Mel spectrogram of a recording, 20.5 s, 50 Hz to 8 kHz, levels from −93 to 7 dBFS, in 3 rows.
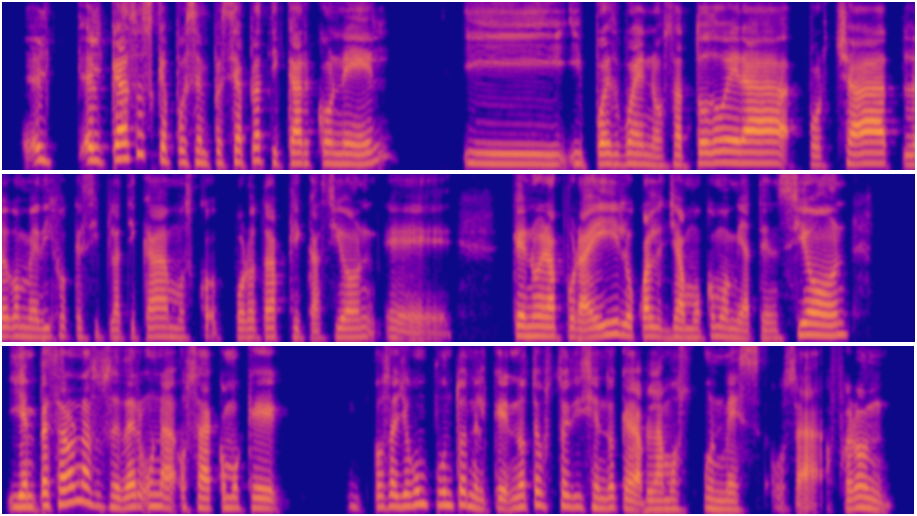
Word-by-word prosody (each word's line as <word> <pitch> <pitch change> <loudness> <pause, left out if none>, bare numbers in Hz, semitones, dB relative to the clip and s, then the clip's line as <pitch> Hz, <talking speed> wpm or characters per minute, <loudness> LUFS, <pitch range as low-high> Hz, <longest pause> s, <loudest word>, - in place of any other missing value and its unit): El 235 - -2
c - - -28 0.2
el 230 -2 +3
caso 260 +7 +7
es 335 - +3
que, 235 - 0
pues, 205 -2 +1
empecé 195 +1 -1
a 200 - -2
platicar 190 -5 0
con 185 -1 -2
él, 180 - 0 0.5
y 175 -2 -3
y, 180 - -7
pues, 180 -1 0
bueno, 170 -3 0
o - - -10
sea, 165 +3 -1
todo 185 +8 0
era 190 -1 +5
por 155 -3 -8
chat, 185 +2 +5
luego 165 +1 -3
me 160 -2 -5
dijo 155 +2 -9
que 160 - -12
si 130 - -9
platicábamos 155 +1 -4
co - - -12
por 150 0 -5
otra 155 +1 -1
aplicación, 150 +1 -5
eh, 140 -4 -8 0.4
que 180 - +4
no 170 0 +1
era 165 0 +5
por 160 -3 -2
ahí, 170 +9 +3
lo 175 -4 -2
cual 165 -3 +1
llamó 145 0 -1
como 165 -2 -5
mi 145 -2 -5
atención. 180 +9 +1 0.5
Y 190 +1 +2
empezaron 235 +8 +3
a 265 - +3
suceder, 190 -1 +1
una 205 -2 0
o - - -5
sea, 170 -2 +2
como 180 +1 -4
que, 170 -4 0 0.6
o 190 - -4
sea, 205 +1 +1
llegó 205 +3 -1
un 240 - -3
punto 225 0 -2
en 210 - -2
el 160 - -5
que 165 -2 +1
no 190 +4 -1
te 230 - -2
estoy 200 0 -4
diciendo 180 -1 -3
que 160 - +1
hablamos 150 -3 0
un 165 -3 -4
mes, 145 -4 0
o - - -17
sea, - - -1
fueron 175 +3 -1
175 Hz, 210 wpm, -26 LUFS, 155-195 Hz, 0.6 s, caso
